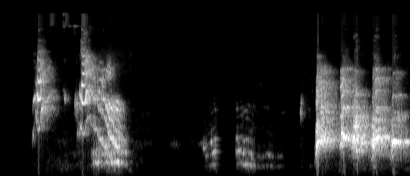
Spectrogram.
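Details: Cavalier King Charles Spaniel puppies, a blenheim litter of five, in a home puppy pen. High yappy barks open the sequence, then soft faint yips, then a dense burst of three loud, harsh barks in quick succession.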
